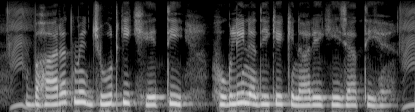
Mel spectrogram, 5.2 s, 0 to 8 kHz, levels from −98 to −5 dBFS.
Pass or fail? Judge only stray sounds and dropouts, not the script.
pass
